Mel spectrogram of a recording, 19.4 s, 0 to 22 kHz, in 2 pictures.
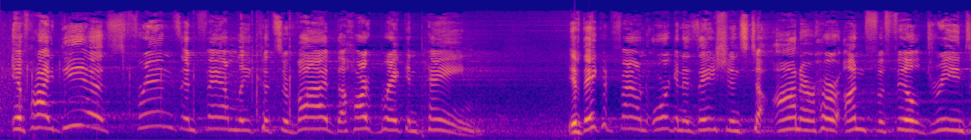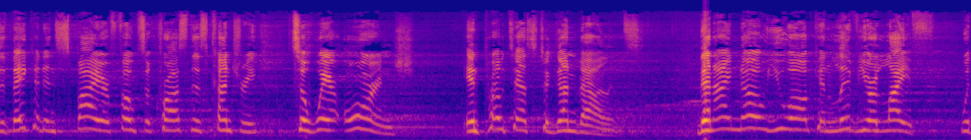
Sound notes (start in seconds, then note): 2.4 applause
